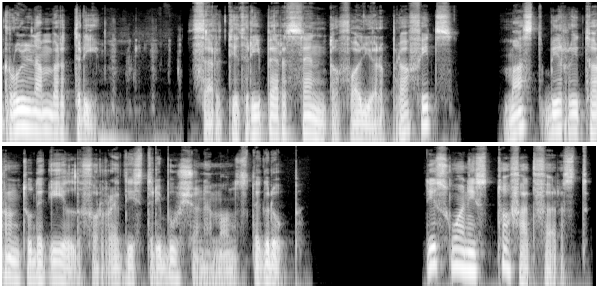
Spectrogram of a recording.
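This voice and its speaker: A man acting a deep-voiced, roguish fantasy thief. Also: warm tone, dry recording, studio quality, heavily acted. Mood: wry instructing. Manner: flirtatious, smooth-talking, theatrical, teasing. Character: charming, roguish fantasy thief recruiting for his guild. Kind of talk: ASMR roleplay, scripted character acting.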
